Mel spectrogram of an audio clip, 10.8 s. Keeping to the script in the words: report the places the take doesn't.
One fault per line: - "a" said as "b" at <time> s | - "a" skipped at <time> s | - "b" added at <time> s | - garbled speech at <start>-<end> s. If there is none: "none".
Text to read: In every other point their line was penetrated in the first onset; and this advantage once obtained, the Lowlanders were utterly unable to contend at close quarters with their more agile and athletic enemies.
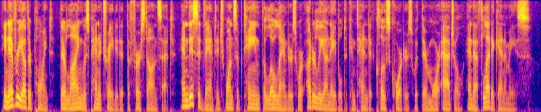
- "in" said as "at" at 2.4 s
